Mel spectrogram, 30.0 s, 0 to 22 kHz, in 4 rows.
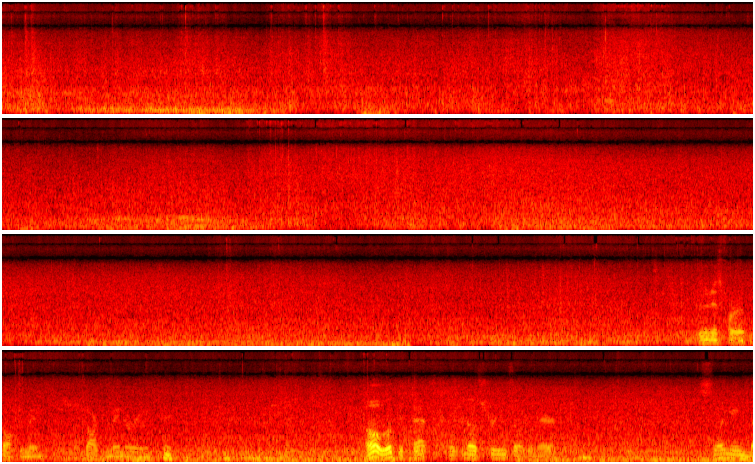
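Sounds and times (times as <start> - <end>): heavy rain: 0.0 - 4.4, 12.4 - 30.0
wind buffeting microphone: 0.0 - 14.5, 15.4 - 30.0
wind gusting: 0.0 - 14.5, 15.2 - 30.0.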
